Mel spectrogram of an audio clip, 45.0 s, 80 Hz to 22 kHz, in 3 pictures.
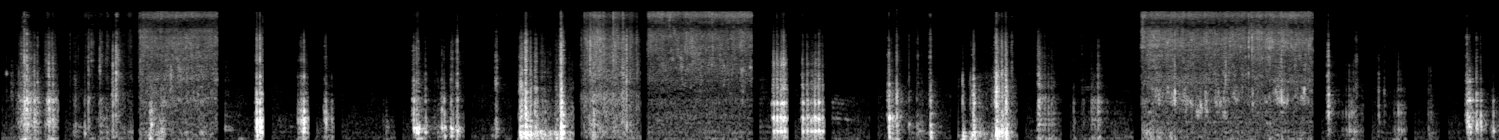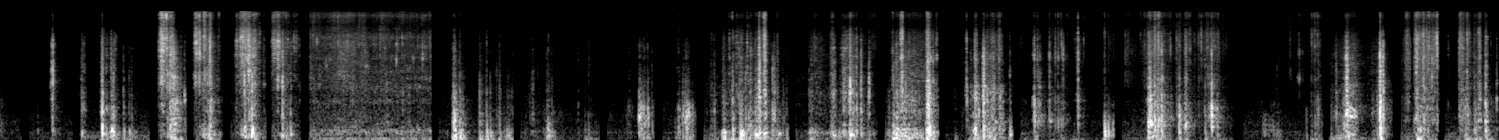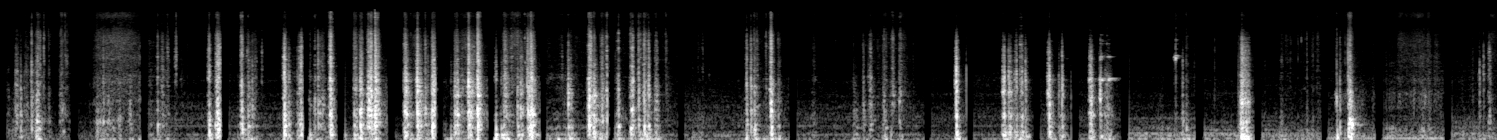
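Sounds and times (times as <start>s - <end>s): running tap water: 6.5s - 7.5s, 11.4s - 13.2s, 18.1s - 19.3s.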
